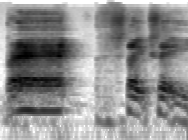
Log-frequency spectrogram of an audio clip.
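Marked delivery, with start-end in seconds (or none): 0.0-0.7 loud, high imitated buzzer noise; mock time-up buzzer. Quizmaster ending the five seconds, loud mock buzzer. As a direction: buzz them out sharply.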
